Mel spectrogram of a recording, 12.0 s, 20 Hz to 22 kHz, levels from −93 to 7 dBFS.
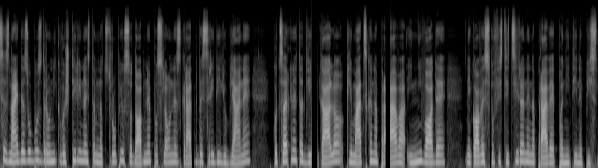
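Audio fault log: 3.84–3.88 s, block of digital silence: right after "sodobne poslovne" the output buffer likely went unfilled, which fits a 2048-sample block, so the audio drops to zeros for 43 ms with hard edges, heard as a short hole.
6.23–6.36 s, block of digital silence: after "ko crkneta" a 128 ms zeroed block gives an abrupt gap.
7.70–7.81 s, block of digital silence: 105 ms of zeros, abrupt cut and return.
9.79–9.83 s, block of digital silence: after "ni vode njegove", another 43 ms hole, likewise a 2048-sample-sized block.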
